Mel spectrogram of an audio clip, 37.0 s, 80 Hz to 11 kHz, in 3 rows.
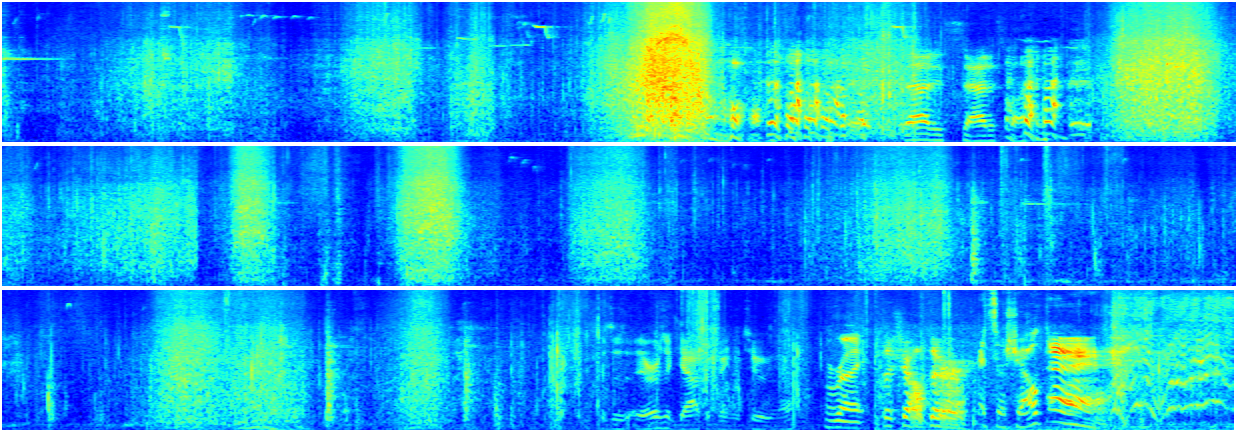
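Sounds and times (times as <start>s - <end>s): canvas cover rustling: 0.0s - 37.0s
footsteps in snow: 0.0s - 37.0s.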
